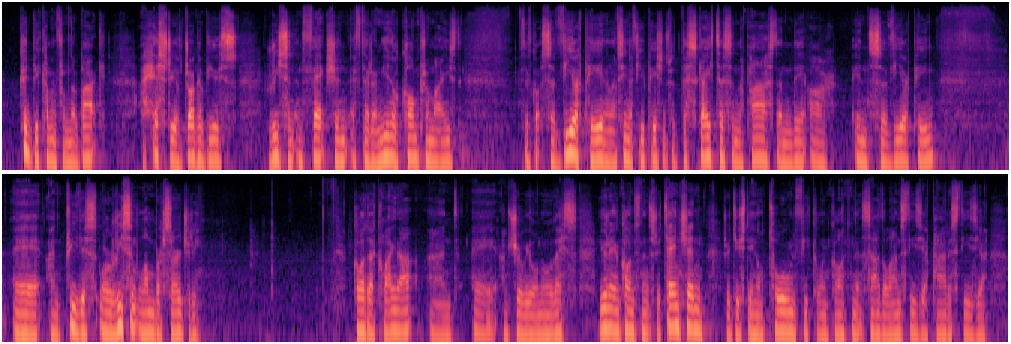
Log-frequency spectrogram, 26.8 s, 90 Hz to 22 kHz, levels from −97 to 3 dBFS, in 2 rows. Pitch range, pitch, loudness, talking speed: 110-130 Hz, 120 Hz, -30 LUFS, 150 wpm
